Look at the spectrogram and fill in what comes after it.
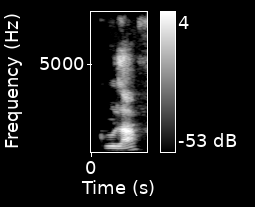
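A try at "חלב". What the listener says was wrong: Kok bisa U, Pak? Tanda bacanya, Pak. Garis-garis lurus, Pak. Garis lurus. Semua yang lurus adalah A. Halaf. Halaf. Halaf.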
